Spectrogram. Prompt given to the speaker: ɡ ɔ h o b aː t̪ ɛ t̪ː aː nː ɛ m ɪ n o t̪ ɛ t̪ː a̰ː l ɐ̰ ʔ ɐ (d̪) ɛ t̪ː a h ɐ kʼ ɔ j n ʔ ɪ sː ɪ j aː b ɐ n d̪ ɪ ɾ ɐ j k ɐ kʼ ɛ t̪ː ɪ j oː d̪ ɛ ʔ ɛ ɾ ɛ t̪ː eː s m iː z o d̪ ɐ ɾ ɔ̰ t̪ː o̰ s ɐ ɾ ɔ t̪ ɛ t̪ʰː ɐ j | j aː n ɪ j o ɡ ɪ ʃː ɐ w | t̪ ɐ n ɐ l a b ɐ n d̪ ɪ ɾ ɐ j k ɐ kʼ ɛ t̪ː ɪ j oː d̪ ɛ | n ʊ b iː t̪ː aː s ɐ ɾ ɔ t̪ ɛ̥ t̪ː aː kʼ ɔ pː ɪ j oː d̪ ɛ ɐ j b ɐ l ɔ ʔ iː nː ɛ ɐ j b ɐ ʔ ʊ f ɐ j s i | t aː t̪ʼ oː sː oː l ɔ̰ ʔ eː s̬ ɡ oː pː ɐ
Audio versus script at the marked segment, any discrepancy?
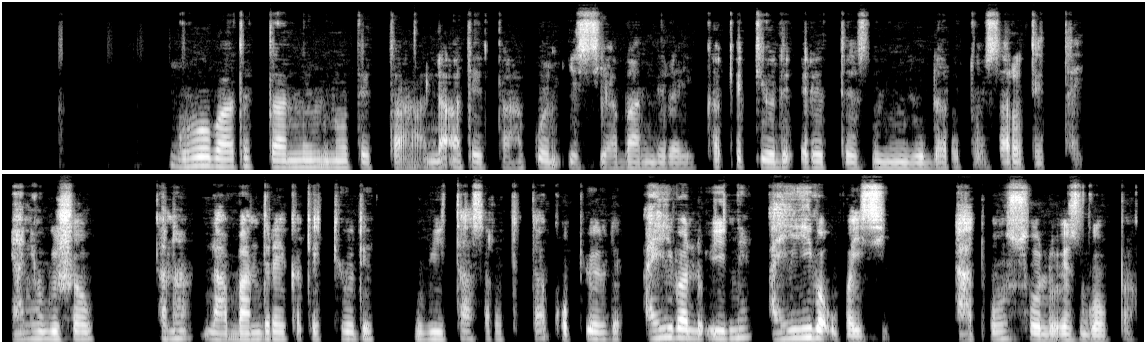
yes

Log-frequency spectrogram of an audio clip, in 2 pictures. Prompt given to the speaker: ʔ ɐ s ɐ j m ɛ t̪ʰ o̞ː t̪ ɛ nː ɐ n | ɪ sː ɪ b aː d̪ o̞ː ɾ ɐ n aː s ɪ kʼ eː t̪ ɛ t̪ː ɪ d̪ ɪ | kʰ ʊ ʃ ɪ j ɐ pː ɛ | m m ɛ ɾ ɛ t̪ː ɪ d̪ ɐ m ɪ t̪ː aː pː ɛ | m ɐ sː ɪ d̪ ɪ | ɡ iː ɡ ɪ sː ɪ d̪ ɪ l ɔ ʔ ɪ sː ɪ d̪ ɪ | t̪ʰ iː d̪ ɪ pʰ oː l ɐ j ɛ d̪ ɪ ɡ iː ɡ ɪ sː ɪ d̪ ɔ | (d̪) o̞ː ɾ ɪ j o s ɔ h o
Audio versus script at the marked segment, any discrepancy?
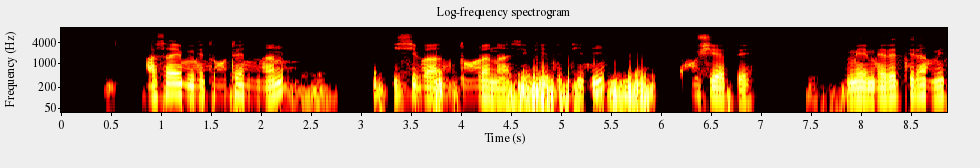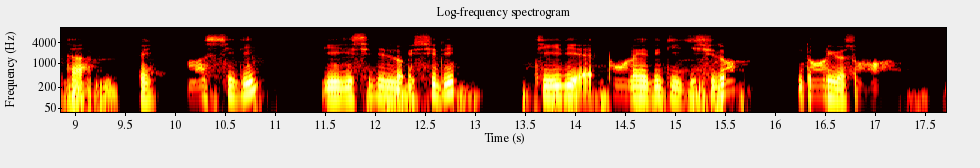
no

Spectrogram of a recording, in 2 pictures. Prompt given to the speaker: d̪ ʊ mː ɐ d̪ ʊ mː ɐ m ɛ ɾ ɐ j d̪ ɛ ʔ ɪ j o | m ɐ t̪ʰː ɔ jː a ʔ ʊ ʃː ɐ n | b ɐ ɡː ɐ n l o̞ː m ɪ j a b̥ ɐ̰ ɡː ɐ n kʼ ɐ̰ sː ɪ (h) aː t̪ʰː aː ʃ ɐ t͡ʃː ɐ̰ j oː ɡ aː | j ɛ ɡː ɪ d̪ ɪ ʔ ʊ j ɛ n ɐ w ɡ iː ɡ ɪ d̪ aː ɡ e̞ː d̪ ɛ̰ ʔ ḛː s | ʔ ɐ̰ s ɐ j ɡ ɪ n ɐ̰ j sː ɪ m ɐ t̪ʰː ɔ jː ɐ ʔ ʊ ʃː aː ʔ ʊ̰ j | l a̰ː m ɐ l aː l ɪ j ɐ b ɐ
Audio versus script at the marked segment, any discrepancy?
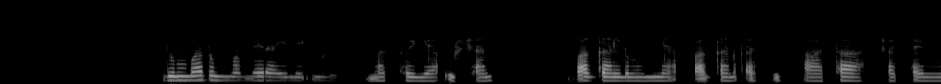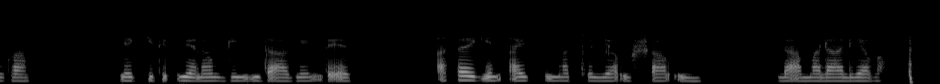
no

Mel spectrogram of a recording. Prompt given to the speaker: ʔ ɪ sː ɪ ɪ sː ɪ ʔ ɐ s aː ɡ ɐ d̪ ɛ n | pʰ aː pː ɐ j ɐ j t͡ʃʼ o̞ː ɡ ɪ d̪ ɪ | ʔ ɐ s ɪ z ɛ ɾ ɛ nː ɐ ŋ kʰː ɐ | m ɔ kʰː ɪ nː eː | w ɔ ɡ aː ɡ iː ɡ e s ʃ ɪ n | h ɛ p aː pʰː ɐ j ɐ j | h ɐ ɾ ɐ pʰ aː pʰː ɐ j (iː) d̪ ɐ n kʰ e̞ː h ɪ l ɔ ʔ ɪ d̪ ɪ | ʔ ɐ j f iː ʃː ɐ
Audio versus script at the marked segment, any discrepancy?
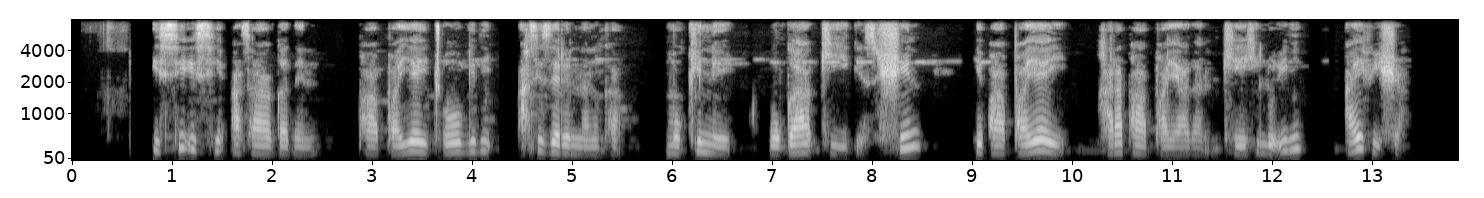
yes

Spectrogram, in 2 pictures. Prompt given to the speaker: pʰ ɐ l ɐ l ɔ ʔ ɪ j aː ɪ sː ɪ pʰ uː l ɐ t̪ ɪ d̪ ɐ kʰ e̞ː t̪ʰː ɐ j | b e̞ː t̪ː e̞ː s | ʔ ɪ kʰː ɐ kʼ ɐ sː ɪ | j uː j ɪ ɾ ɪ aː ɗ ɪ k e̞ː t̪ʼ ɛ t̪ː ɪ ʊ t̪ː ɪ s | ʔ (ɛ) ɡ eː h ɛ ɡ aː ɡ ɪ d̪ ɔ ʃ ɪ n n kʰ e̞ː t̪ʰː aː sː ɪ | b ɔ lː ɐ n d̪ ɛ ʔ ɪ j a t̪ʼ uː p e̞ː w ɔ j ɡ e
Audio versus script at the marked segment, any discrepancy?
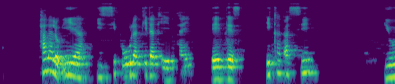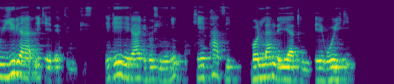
no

